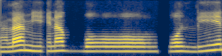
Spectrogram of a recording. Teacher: minimalnya enam harakat, maksimal juga enam harakat. Eh, enggak boleh kurang, enggak boleh lebih.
